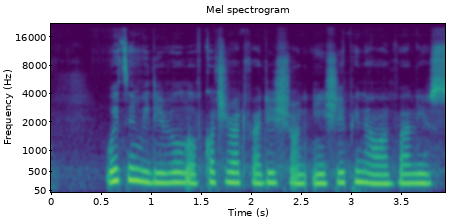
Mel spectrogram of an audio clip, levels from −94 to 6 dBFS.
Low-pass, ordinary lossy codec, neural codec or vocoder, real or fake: 19.8 kHz; none; none; real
